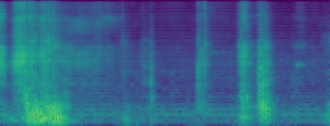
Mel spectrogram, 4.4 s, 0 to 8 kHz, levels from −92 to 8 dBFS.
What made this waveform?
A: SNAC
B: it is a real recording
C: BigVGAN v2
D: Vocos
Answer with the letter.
D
